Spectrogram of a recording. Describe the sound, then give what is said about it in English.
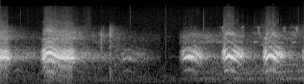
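Crows caw loudly several times, harsh nasal calls in an uneven series: one early, then a quick run of three after a brief pause, with a faint outdoor background and no voices. “Crows and ravens can both be heard. Crows cawing.”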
